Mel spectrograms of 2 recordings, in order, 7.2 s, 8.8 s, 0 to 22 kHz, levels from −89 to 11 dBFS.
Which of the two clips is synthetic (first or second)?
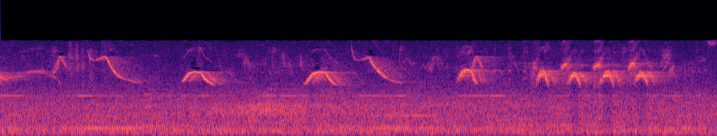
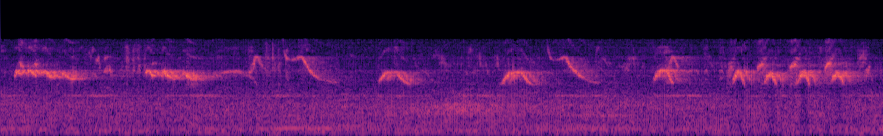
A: second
